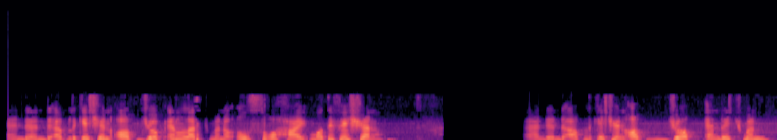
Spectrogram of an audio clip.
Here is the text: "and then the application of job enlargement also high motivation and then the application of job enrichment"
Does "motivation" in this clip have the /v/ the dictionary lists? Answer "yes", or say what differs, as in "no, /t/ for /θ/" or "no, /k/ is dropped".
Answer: no, /f/ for /v/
